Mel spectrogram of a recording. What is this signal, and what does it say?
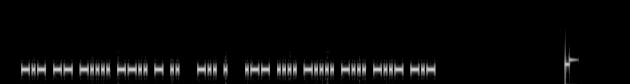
Morse code, heard as a keyed tone, about 41 wpm, 700 Hz. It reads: KM6ZTI DE WH6BXK
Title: USA Callsign DE Callsign - 6 Characters - 45wpm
